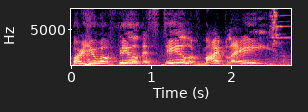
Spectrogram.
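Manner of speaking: high, unhinged, menacing voice. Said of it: "This unhinged voice".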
